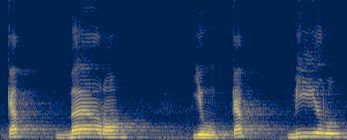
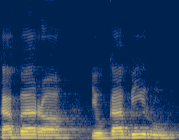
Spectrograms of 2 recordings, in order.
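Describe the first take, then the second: First: The doubled consonants are held long and strong. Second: The doubled consonants are said short and light. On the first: The speaker calls it right. "penekanan tasydid itu harus maksimal" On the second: The speaker calls it wrong. "kualitasnya jauh yang kita harapkan"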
